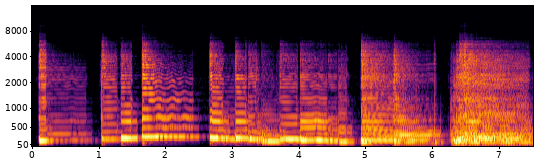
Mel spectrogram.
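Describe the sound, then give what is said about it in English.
An electric guitar played through an amp head on its vintage setting with the gain practically all the way down, a series of gritty, slightly overdriven notes and chords with brief pauses, finishing on a loud, ringing strummed chord. “So this is the vintage setting.”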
